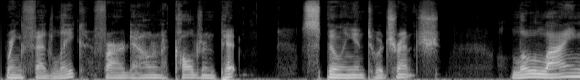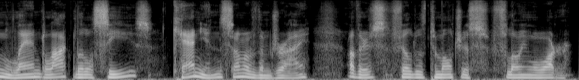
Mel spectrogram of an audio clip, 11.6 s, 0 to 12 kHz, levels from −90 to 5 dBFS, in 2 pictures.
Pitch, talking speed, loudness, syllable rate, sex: 120 Hz, 160 wpm, -22 LUFS, 4.7 syllables/s, male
